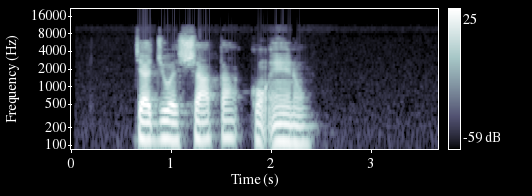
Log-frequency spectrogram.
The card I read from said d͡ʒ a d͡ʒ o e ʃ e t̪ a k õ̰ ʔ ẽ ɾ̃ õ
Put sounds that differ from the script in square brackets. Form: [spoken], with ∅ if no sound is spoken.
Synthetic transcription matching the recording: d͡ʒ a d͡ʒ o e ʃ [a] t̪ a k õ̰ ʔ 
